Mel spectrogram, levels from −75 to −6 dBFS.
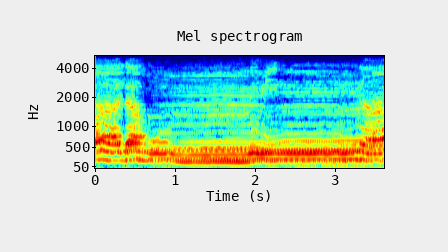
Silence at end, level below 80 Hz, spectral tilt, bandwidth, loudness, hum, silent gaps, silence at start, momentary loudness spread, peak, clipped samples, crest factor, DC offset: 0 s; -40 dBFS; -10 dB/octave; 5.2 kHz; -15 LUFS; none; none; 0 s; 4 LU; -4 dBFS; under 0.1%; 10 dB; under 0.1%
